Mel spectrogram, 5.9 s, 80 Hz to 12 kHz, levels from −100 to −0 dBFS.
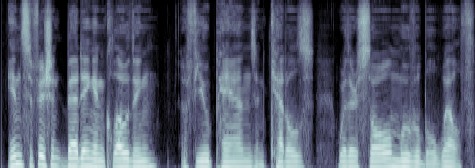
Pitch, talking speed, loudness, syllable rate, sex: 120 Hz, 140 wpm, -17 LUFS, 4.4 syllables/s, male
